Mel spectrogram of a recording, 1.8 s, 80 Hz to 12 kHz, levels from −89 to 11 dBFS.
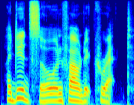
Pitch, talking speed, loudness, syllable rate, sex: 180 Hz, 235 wpm, -18 LUFS, 5.0 syllables/s, female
